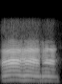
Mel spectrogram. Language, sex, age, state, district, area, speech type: Kannada, male, 45-60, Karnataka, Chamarajanagar, rural, conversation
